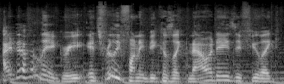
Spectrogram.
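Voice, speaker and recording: A man's voice: on the high side, very fast, faint music behind. A young man hosting his channel, chatting casually and animatedly about viewer takes, a little stuffed up with a cold. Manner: chatty and animated, frequent ums and laughs. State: stuffed up, congested. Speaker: channel host.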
